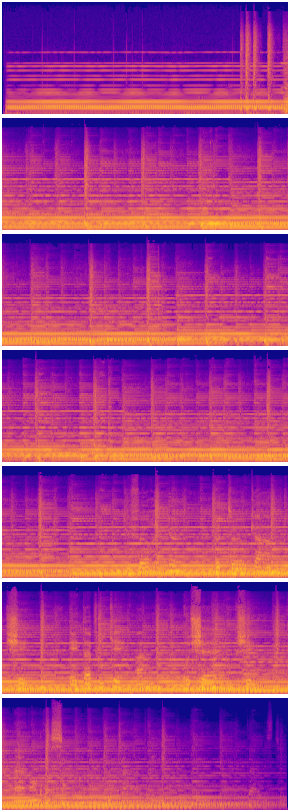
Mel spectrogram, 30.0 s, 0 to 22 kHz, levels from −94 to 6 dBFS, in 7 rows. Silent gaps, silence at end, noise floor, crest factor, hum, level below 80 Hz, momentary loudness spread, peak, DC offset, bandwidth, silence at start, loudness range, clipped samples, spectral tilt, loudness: none; 0.4 s; -41 dBFS; 16 dB; none; -32 dBFS; 8 LU; 0 dBFS; under 0.1%; 15.5 kHz; 0.05 s; 6 LU; under 0.1%; -6 dB/octave; -16 LUFS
